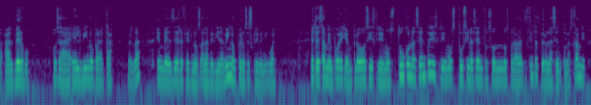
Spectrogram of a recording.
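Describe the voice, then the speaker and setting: A woman's voice: fairly low pitch, warm tone. A young woman recaps what she learned in a class presentation. She hesitates, corrects herself often and keeps tagging her sentences with a questioning "right?". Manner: hesitant, many fillers and self-corrections. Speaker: bilingual education student presenting.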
